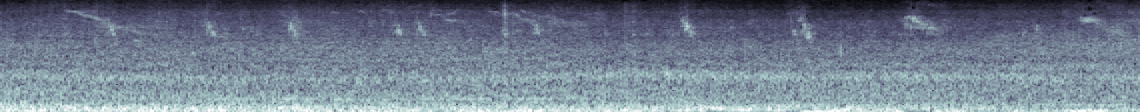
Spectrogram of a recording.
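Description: Small birds chirping: many short, high, quick falling notes scattered throughout, over a steady low rumble of outdoor background noise.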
